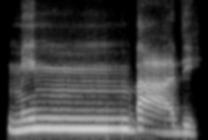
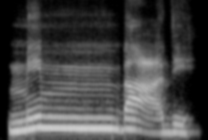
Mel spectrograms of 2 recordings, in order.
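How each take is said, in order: No difference in how they are said.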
